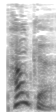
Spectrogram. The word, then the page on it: punka: British English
